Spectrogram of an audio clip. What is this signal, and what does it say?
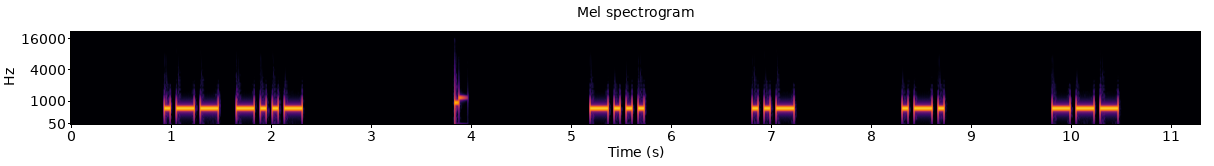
Morse code, heard as a keyed tone, about 20 wpm, spaced as for 8 wpm, 700 Hz. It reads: WX BURO
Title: Top 90 QSO Elements - 6x Character Spacing - 20wpm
